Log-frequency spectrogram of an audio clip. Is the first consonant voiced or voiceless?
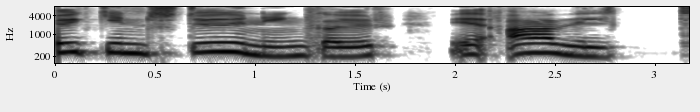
voiced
